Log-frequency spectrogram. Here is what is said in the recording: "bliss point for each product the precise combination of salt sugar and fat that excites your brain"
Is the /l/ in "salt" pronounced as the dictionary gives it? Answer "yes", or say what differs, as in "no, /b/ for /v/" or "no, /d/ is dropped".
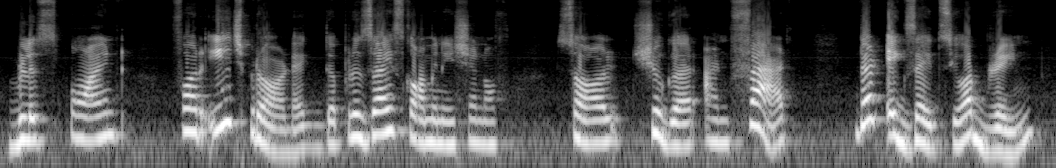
yes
